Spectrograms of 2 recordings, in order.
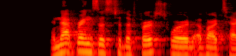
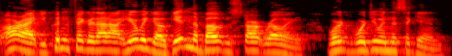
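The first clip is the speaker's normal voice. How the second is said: loud, brisk and impatient, hurrying them along; a coach barking orders at a failing team; exasperated Jesus; 3 semitones higher, 7 dB louder than usual. Acted. Jesus shoving the disciples into the boat, loud and impatient.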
